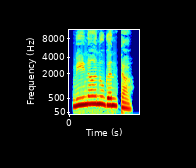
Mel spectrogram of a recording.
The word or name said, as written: ವೀಣಾನುಗಂತ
